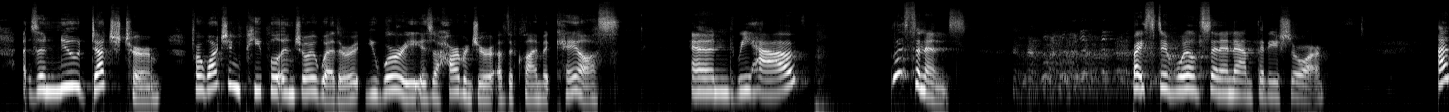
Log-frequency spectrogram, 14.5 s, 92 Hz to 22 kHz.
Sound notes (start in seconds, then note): 10.1 audience laughing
